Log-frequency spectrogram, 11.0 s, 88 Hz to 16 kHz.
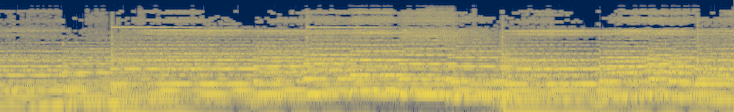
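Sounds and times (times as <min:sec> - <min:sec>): slow music with held notes: 0:00.0 - 0:11.0.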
